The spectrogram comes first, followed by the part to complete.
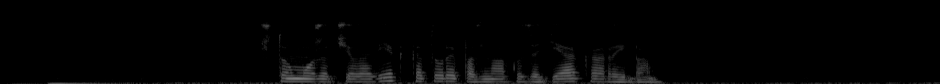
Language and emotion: Russian, neutral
